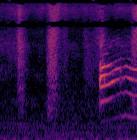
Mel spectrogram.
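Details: Rescued male house cat in Higashiomi, Shiga, Japan, in spring, coming back from behind the house when called by name. After soft rustling, it gives a short, bright, slightly falling meow at the end.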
